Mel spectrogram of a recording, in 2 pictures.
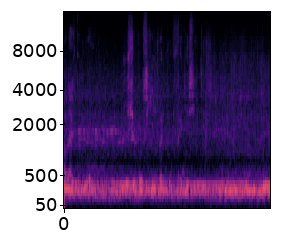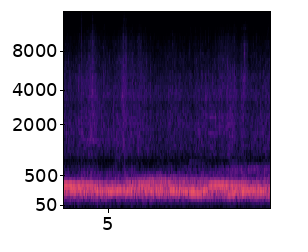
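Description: A boat motor hums steadily.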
